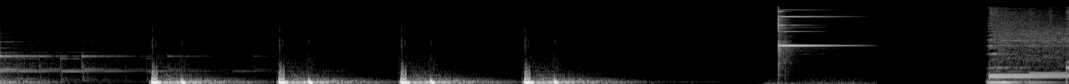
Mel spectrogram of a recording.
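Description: Background music fades out, then four low, deep hits sound about a second and a quarter apart, each dying away. Near the end comes a single bright bell-like ding that rings for about a second.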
